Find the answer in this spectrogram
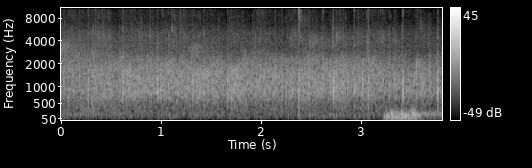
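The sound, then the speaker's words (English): Sustained applause from an audience at a Sunday church service held in a high school, a dense steady patter of many hands clapping at an even loudness throughout, with a brief low thump near the end. “And I want you to give a round of applause to all the men and women who jump in and make that happen.”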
